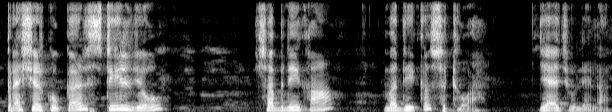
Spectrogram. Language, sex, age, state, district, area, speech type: Sindhi, female, 60+, Delhi, South Delhi, urban, spontaneous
